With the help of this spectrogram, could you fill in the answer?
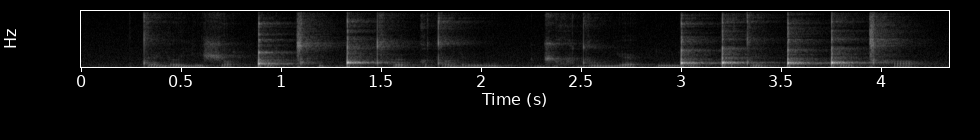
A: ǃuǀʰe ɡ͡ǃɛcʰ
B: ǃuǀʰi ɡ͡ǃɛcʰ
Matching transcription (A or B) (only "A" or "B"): B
